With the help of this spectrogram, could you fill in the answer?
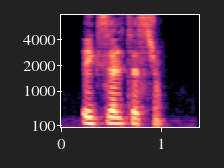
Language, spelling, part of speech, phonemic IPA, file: French, exaltation, noun, /ɛɡ.zal.ta.sjɔ̃/, LL-Q150 (fra)-exaltation.wav
- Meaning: exaltation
